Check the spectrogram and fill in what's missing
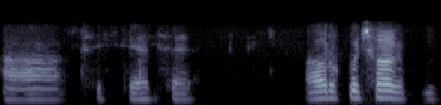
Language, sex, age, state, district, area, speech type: Maithili, male, 30-45, Bihar, Madhepura, rural, conversation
